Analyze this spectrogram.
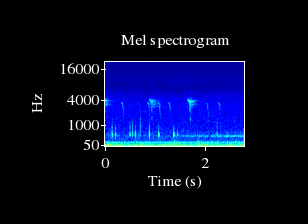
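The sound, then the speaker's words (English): Red crossbill calls at 8:06 a.m. from at least one bird of a large race flying around in a hollow: a scattered series of short, sharp, downward-slurred chip notes, fairly faint, repeating irregularly over a steady low hum with no voices. “and there's a Wild Cross Bill somewhere down here in the hollow.”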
